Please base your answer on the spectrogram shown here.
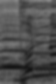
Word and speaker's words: ধন্য: ধন্য শব্দটাকে হিন্দির মতন একটু ভেঙ্গে উচ্চারণ করুন উচ্চারণ হবে ধ্যান জ ফলাটা ই উচ্চারণ হয় না ধন্য বাঙালি বলে হিন্দিতে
